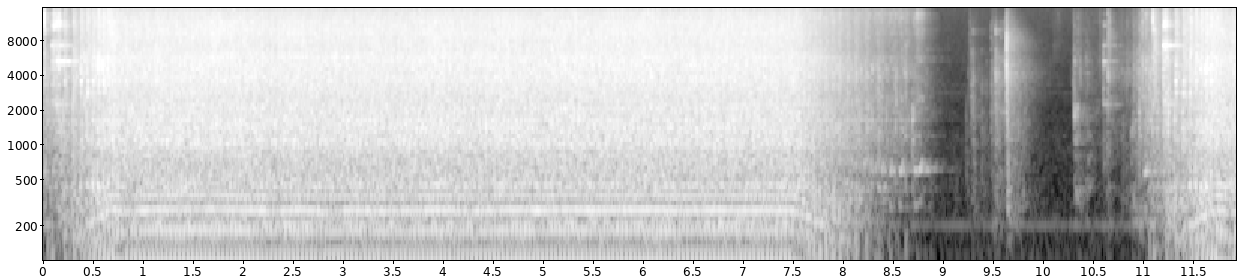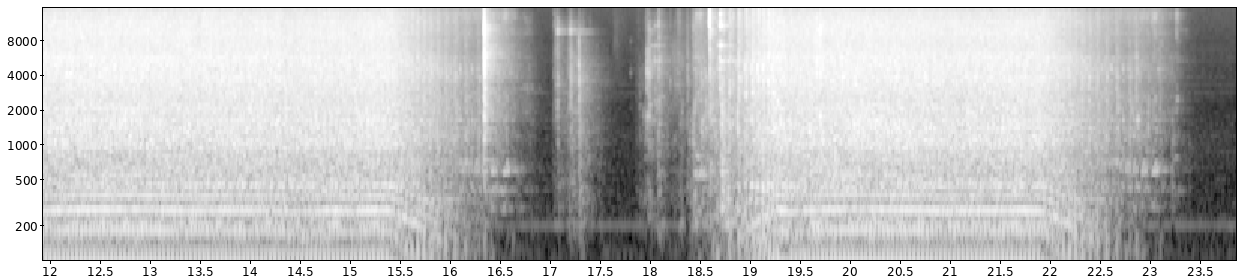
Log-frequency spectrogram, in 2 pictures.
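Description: Toro Recycler mower's Briggs & Stratton single-cylinder engine started three times, each time catching at once, running steadily for several seconds, then shut off and winding down. It now starts easily on the first pull because the new fuel cap lets the tank vent properly.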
